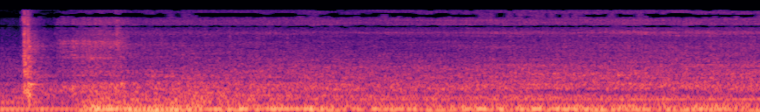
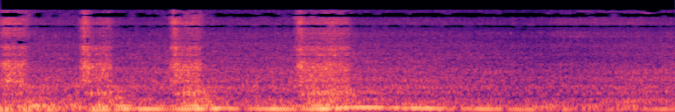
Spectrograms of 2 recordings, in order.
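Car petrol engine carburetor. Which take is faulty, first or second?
second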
